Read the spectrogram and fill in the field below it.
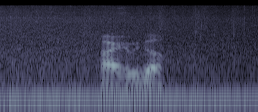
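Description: A young man says a few words briefly into a microphone.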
